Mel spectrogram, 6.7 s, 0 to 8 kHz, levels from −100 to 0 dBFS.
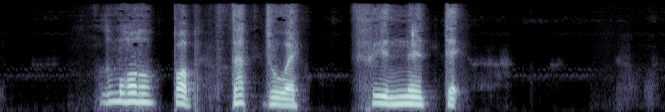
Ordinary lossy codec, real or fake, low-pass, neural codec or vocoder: MP3, 32 kbps; fake; 7.2 kHz; codec, 16 kHz in and 24 kHz out, 0.6 kbps, FocalCodec, streaming, 2048 codes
